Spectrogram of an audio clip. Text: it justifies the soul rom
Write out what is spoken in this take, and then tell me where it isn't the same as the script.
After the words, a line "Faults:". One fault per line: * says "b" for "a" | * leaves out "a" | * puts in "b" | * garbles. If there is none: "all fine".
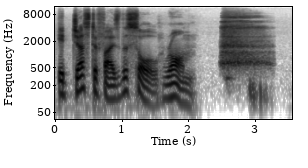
it justifies the soul rom
Faults:
all fine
